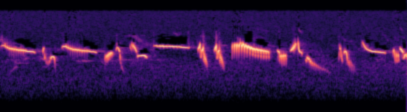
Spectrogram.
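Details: Skylark singing to mark its territory, a continuous run of high whistled notes and fast downward slurs, the phrases following each other with barely a pause.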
